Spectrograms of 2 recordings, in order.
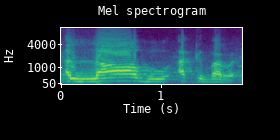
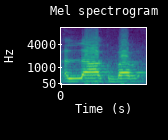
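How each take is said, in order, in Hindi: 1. पहला शब्द एक साफ़ अंतिम स्वर के साथ खत्म होता है। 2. पहला शब्द बिना अंतिम स्वर के खत्म होता है। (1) "अल्लाहु अकबर इस तरीके से बिल्कुल साफ साफ पढ़ना है" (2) "अल्लाह अकबर इस तरीके से नहीं"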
